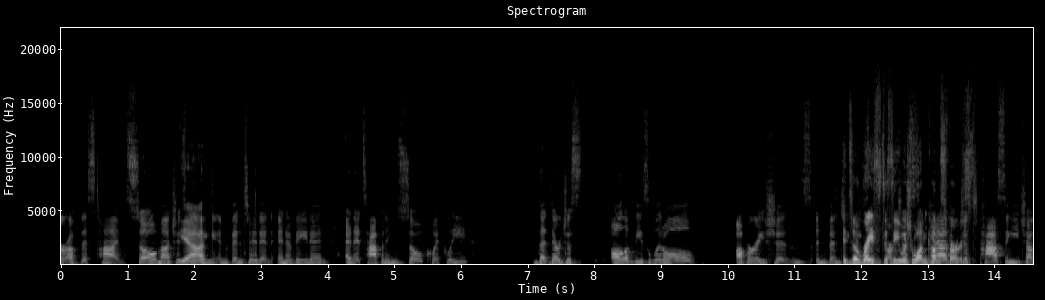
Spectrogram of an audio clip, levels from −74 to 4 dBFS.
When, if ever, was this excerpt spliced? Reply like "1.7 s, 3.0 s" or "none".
none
